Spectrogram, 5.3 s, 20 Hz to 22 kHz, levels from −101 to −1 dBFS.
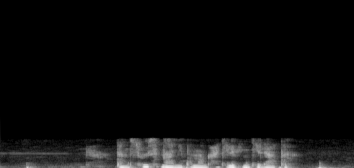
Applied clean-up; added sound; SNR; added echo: classical method WPE with log-MMSE.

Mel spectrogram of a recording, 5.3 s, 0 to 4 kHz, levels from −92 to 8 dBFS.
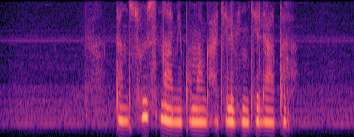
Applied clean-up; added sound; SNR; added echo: none; none; none; none.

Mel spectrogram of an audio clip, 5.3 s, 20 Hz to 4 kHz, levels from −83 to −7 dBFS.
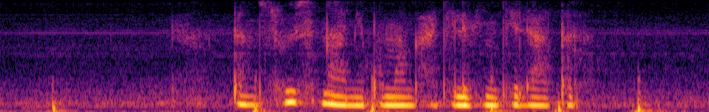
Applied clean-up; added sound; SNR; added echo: none; Tap; 12 dB; reverberation time 2.8 s.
